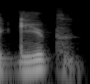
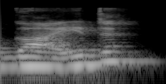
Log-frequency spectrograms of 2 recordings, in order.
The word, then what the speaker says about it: guide: Мне прям в уши врезалась гид. Фонетическая ошибка. Произносим guide.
